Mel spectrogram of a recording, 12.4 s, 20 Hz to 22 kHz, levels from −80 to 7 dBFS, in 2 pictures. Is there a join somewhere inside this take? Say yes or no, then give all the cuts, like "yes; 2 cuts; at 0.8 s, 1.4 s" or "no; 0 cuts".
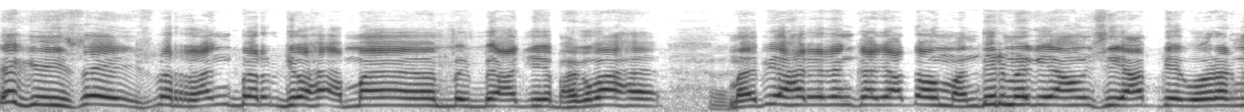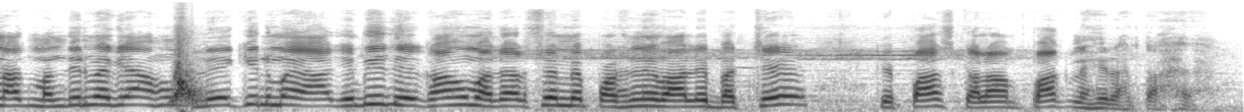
yes; 1 cut; at 7.1 s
